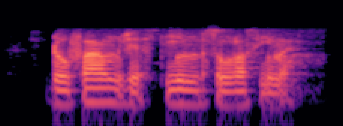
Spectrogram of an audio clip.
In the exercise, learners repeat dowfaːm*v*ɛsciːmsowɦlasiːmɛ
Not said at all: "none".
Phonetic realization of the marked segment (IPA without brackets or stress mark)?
ʒ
